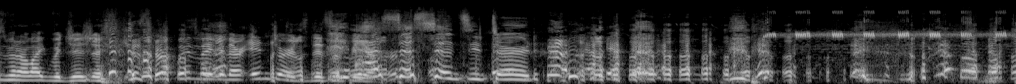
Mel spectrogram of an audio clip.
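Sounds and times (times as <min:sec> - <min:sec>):
speech: 0:00.0 - 0:10.1
laughter: 0:00.8 - 0:10.1
cricket chirping: 0:07.6 - 0:10.1.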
